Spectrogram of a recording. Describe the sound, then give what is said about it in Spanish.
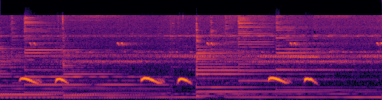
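A bird sings in short paired phrases, each a rising-then-falling note, repeated three times at an even pace over a steady low hum in the background. “cada pájaro que canta.”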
